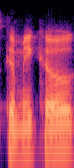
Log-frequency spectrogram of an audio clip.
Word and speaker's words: Comico: Yeah, Apparently, it was Kamiko because Okay. people who worked there said that's how you pronounce.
